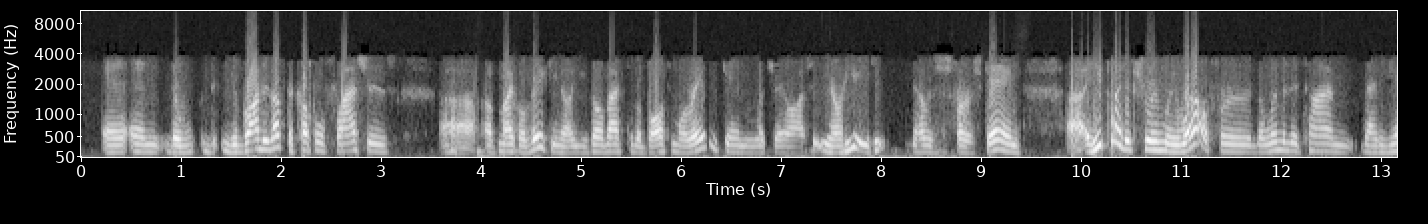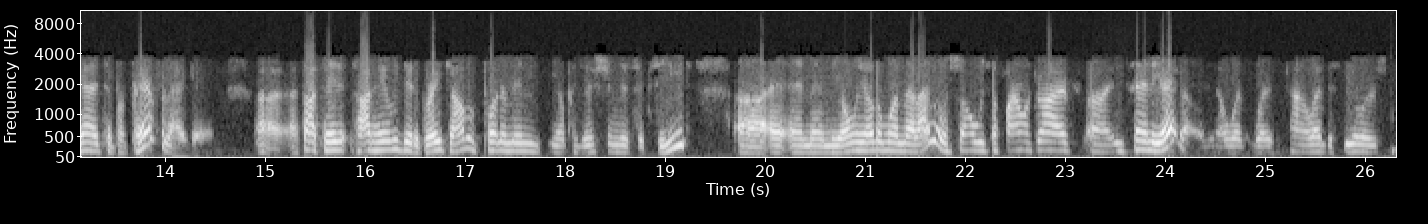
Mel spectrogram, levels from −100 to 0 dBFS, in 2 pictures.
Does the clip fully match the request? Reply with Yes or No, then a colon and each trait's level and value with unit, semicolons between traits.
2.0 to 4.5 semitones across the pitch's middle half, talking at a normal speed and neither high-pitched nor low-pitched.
No: average, 3.6 semitones; fast, 220 wpm; medium, 165 Hz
